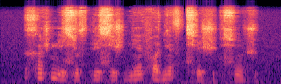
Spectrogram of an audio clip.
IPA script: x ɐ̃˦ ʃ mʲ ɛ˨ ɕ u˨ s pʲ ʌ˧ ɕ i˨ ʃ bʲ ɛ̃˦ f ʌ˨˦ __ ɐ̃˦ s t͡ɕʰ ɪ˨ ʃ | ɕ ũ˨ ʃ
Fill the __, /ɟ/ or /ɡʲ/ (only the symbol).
ɡʲ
